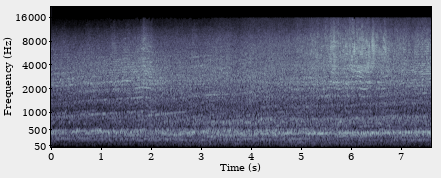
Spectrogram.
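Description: Winged micro sprint car engines racing as a pack on a dirt oval, blending into a loud, steady drone. Higher engine whines rise over it in the second half as cars pass close.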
